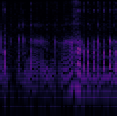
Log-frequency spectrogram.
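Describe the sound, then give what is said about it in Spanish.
A very old, badly running air conditioner runs in the background, a loud, rough droning hum whose pitch wavers and swells, with a rapid rattling pulse running through it and no one talking. “Tipo ese ruido que se escucha de fondo es mi aire acondicionado hermoso, que de sí que enfría, pues si no...”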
